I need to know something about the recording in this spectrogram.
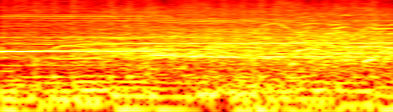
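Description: Dance music playing loudly while a studio audience screams and cheers.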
